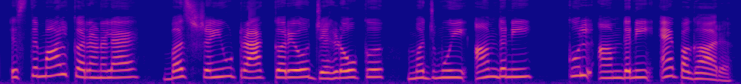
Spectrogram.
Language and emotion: Sindhi, neutral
